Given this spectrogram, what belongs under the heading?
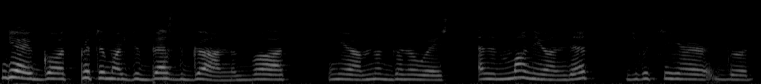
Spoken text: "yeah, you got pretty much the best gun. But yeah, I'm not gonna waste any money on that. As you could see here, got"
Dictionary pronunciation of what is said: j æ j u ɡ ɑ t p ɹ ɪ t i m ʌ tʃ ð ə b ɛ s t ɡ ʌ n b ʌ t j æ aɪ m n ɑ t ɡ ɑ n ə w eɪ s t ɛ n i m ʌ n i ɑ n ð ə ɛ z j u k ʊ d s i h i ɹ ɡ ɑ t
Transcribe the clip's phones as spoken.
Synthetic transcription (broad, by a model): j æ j ɡ ɑ t p ɹ ɪ t i m ʌ tʃ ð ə b ɛ s t ɡ ʌ n b ʌ t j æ aɪ m n ɑ t ɡ ɑ n ə w eɪ s t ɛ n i m ʌ n i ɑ n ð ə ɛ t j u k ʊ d s i h i ɹ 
